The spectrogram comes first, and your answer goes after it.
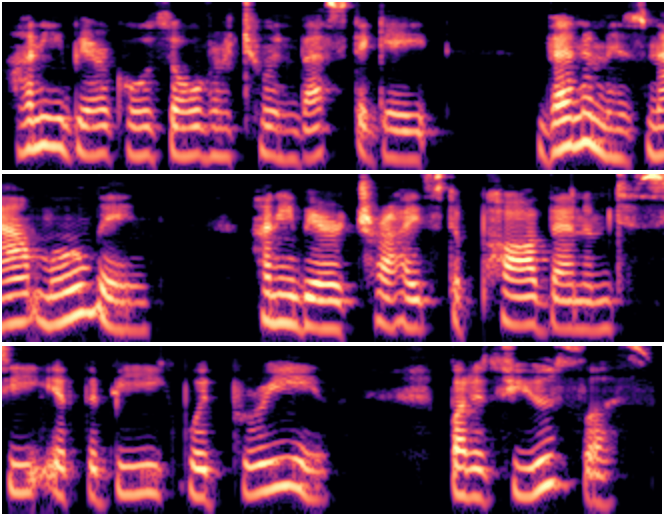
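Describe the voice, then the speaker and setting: A woman reading a children's story aloud, soft and at times whispering. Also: lowish voice. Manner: slow, soft, sometimes whispering.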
